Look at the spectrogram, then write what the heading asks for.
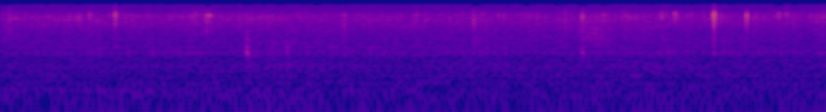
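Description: Chicken cutlet batter faintly sizzling in shallow cooking oil in a nonstick pan, a steady hiss with a few small crackles scattered through it.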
